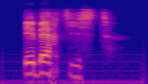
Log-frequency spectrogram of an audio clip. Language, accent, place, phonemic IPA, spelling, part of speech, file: French, France, Lyon, /e.bɛʁ.tist/, hébertiste, adjective / noun, LL-Q150 (fra)-hébertiste.wav
- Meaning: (adjective) following or supporting the ideas of Jacques Hébert (1757–1794), a radical newspaper editor during the French Revolution; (noun) follower of Jacques Hébert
